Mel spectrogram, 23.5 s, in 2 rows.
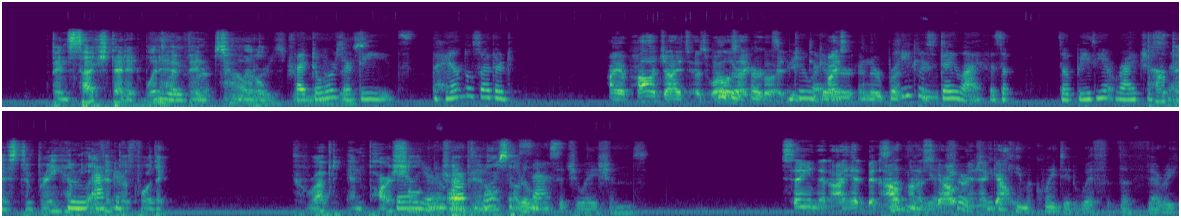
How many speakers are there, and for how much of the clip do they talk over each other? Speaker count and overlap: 5, about 40%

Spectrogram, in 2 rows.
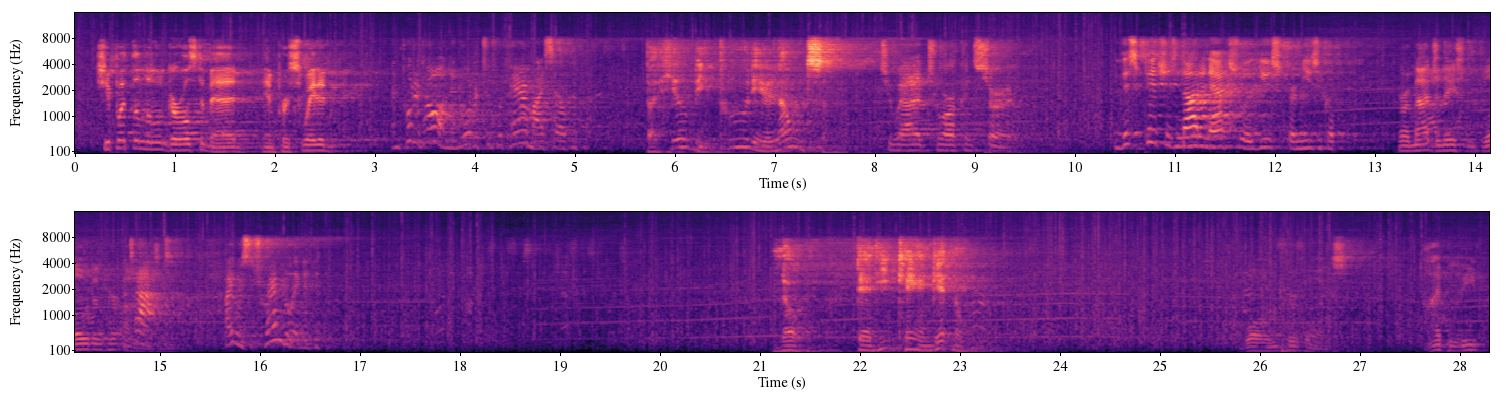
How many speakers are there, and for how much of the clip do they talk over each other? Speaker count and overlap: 7, about 17%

